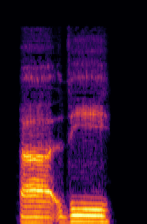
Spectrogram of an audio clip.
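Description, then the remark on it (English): A voice imitates a monk falling over and gasping for breath: two strained, voiced heaves in quick succession, the first sliding down in pitch, loud with no other sounds. “One of the monks falls over, gasping for breath.”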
